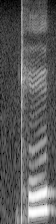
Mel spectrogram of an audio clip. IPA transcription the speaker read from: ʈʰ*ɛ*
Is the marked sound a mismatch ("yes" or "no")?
yes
